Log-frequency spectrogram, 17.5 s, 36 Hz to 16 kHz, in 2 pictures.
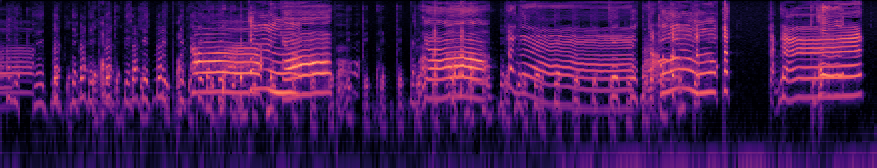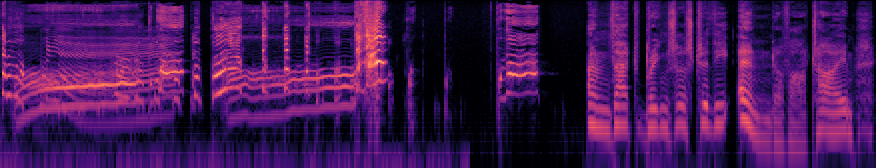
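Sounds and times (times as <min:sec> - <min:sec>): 
voiceover artists imitating chicken crowing: 0:00.0 - 0:12.7, 0:13.8 - 0:14.2
speech: 0:00.2 - 0:06.4, 0:14.8 - 0:17.5.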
